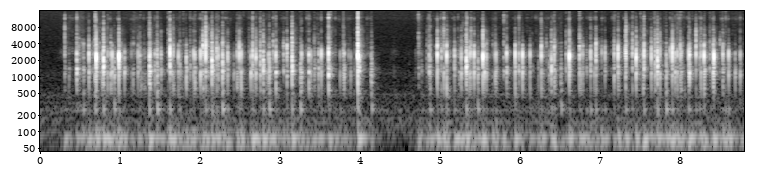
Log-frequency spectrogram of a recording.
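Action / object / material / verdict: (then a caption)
tap / plastic mechanical keyboard / plastic / none. Both hands type rapidly with their fingertips on an SK61, a small 60% mechanical keyboard with a white plastic case and plastic keycaps, resting on a printed desk mat. The sound is a dense stream of quick, bright, clicky plastic key taps that die away almost instantly. A brief pause near the middle breaks the steady typing before it resumes.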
